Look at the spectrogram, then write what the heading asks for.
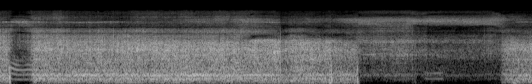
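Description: Loud, steady rumble of a Philippine National Railways train running, with the low rumble dropping away briefly just after the start and again for over a second near the end.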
